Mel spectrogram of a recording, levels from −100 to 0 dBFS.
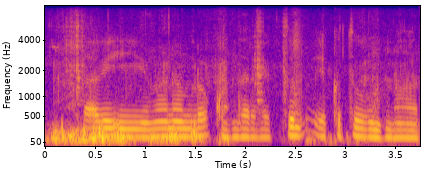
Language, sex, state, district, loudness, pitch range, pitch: Telugu, male, Andhra Pradesh, Sri Satya Sai, -17 LUFS, 120-135 Hz, 130 Hz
